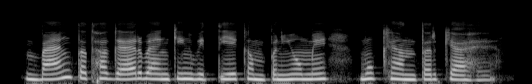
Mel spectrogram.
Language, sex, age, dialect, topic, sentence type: Hindi, female, 25-30, Hindustani Malvi Khadi Boli, banking, question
